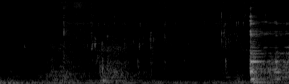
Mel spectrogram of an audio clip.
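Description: Hot bouillon water is poured into a cooking pot for old-fashioned chicken and biscuits, a faint liquid trickle that swells into a sudden louder splash near the end, with no one talking.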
